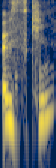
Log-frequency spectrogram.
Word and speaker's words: Usky: Enfin, à tes côtés, Husky, est-ce que je prononce bien ?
